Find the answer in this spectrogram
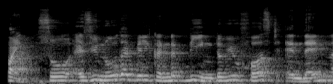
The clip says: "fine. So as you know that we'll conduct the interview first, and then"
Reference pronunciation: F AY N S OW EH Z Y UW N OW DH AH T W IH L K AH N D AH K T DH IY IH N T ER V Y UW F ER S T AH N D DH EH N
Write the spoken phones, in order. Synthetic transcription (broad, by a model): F AY N S OW EH Z Y UW N OW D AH T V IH L K AH N D AH K T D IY IH N T ER V Y UW F ER S T AH N D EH N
